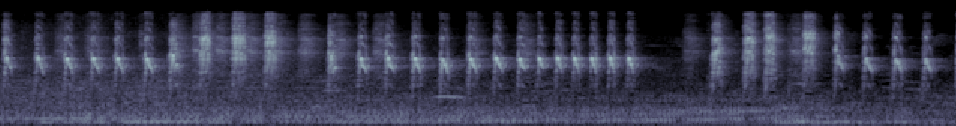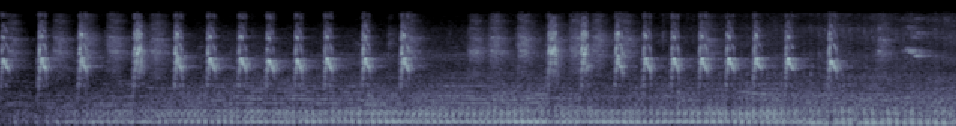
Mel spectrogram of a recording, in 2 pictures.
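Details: Greater green leafbird contest master song: long sequences of quick, high, repeated notes in bursts with short gaps, over a low background rumble in the latter half.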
